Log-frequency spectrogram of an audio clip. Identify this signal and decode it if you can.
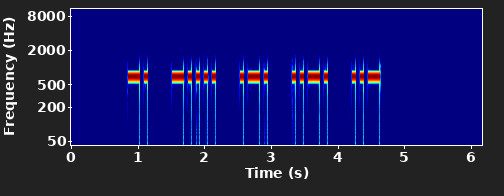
Morse code, heard as a keyed tone, about 20 wpm, spaced as for 15 wpm, 700 Hz. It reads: N6RFU
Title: 154 Lesson 25g - Letter p - Call Signs 20wpm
